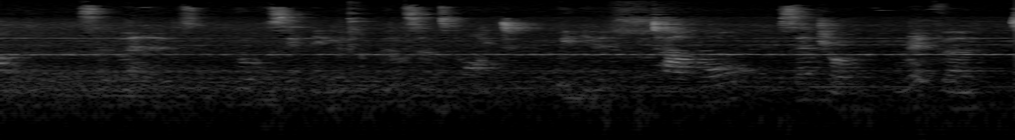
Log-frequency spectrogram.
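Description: A departing train on the Epping–Chatswood rail line in Sydney makes a steady low rumble with a sustained whine as it pulls out of Epping station, while voices talk nearby throughout.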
